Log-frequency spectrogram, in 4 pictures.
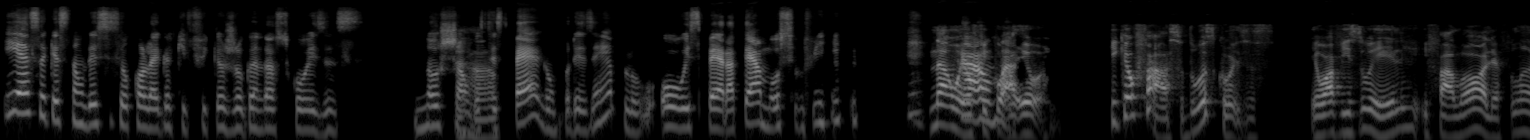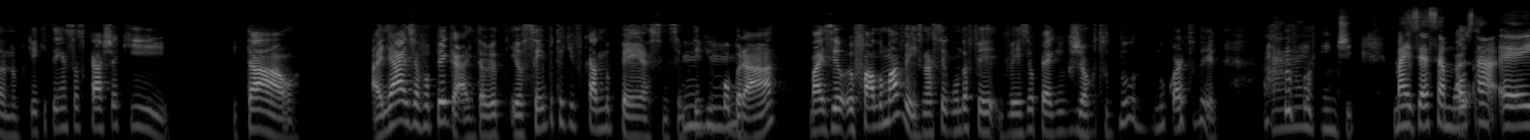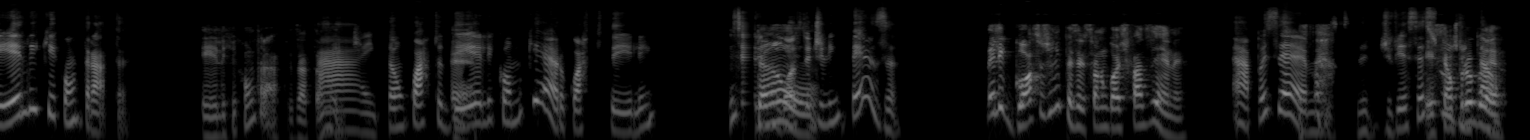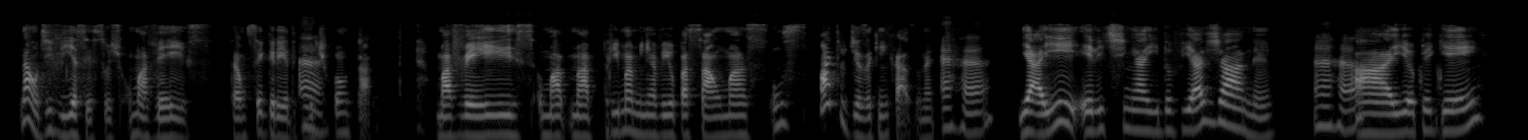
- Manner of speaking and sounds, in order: laughing while speaking: "vim?"; chuckle; put-on voice: "Pra arrumar"; tapping; chuckle; unintelligible speech; other background noise; chuckle
- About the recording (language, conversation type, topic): Portuguese, podcast, Como falar sobre tarefas domésticas sem brigar?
